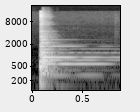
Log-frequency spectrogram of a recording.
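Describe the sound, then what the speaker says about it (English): A single bright bell-like harmonic chimes on the 7th fret of a stringed instrument, a clear pluck that rings and slowly fades over about a second. "Play harmonics on the 7th fret,"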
